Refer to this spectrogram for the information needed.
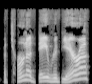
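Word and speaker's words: Paterna de Rivera: The 3 routes test here in Paterna de Riviera. Did I say that right? Jess, you're the smart team. – It sounds right to me.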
